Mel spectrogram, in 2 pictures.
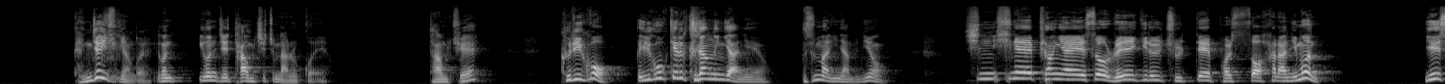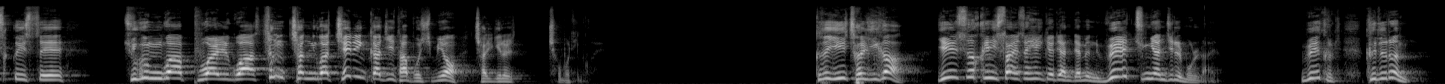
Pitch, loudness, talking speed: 205 Hz, -21 LUFS, 290 characters per minute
